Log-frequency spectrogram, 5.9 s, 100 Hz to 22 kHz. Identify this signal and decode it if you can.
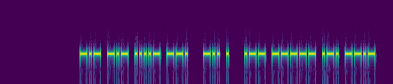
Morse code, heard as a keyed tone, about 36 wpm, 700 Hz. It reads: KK4G DE W0RQ
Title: USA Callsign DE Callsign - 4 Characters - 35wpm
